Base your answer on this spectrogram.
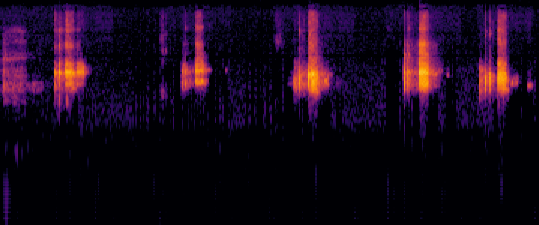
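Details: Southern toadlet, a secretive frog that keeps under leaf litter and grass, giving a short, inconspicuous call: brief raspy, high-pitched creaks repeated about once a second, five in all, against silence.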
